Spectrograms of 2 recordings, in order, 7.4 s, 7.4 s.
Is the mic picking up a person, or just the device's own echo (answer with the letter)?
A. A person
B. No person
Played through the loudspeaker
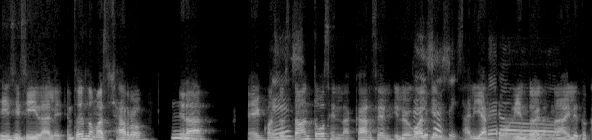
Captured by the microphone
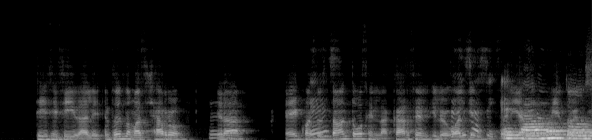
A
